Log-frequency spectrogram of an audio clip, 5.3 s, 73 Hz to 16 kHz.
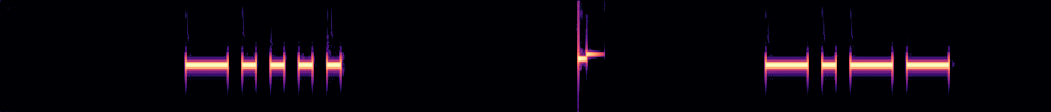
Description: Morse code, heard as a keyed tone, about 17 wpm, 700 Hz. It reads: 6 Y
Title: Single Character (Letter:Number:Punctuation:Prosign) 17wpm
